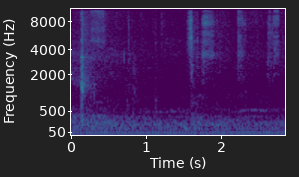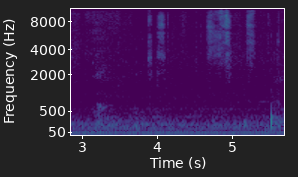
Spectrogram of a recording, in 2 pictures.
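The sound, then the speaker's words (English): Faint, scratchy strokes of words being written on a board come in short, irregular bursts over a quiet background, with a few small taps between them. “While I write some of these words, okay, on the board.”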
